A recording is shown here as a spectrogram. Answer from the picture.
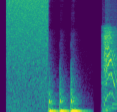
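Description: Logo-intro sound effect: a burst of static hiss that cuts off suddenly about a second in, followed by three quick, deep knocks over a low rumble.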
